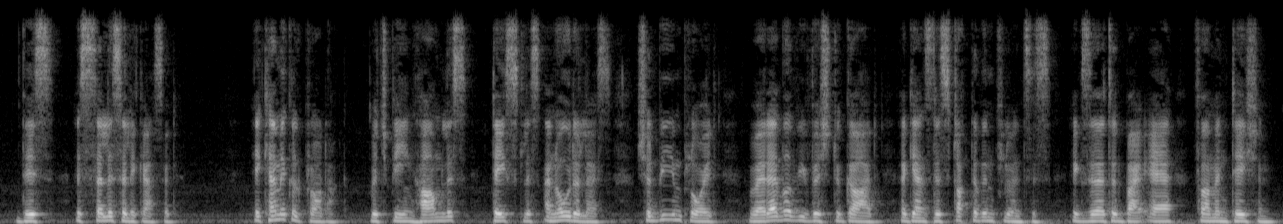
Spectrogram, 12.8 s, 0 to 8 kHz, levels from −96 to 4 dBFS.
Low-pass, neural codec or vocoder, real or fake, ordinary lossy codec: 7.2 kHz; none; real; Opus, 64 kbps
